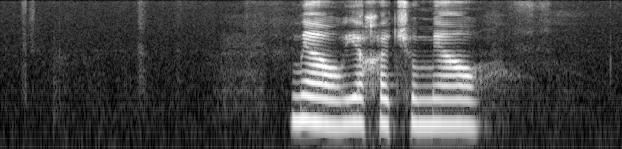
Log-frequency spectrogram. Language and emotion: Russian, neutral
